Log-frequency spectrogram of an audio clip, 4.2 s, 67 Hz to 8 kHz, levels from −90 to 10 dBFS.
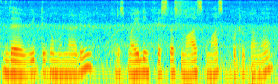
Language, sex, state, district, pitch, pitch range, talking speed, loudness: Tamil, male, Tamil Nadu, Nilgiris, 125 Hz, 120-130 Hz, 130 wpm, -19 LUFS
